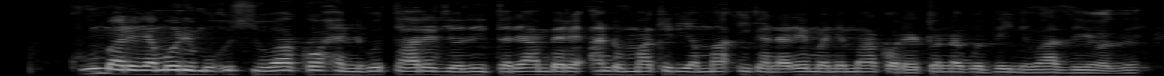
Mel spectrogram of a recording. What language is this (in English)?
Kikuyu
